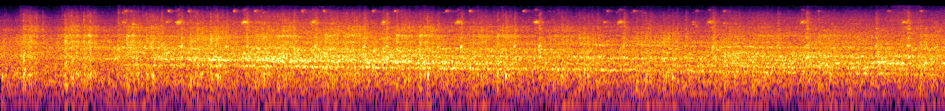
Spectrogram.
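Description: Train noise on the tracks: wheels clacking and squealing, swelling about two seconds in and then holding steady, from a train moving on another track while the train at the platform stands still.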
